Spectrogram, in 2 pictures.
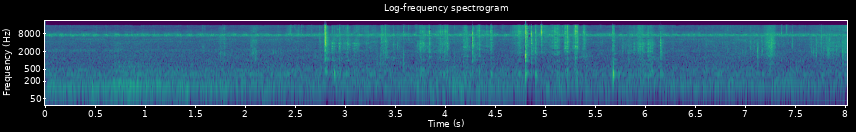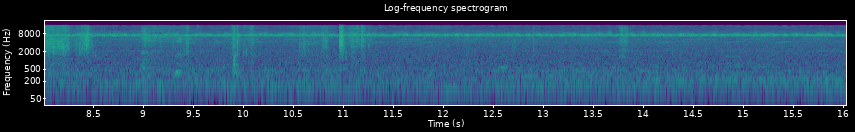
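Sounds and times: night insects trilling: 0.0 - 16.0
hand handling clicks and knocks: 2.8 - 6.3.

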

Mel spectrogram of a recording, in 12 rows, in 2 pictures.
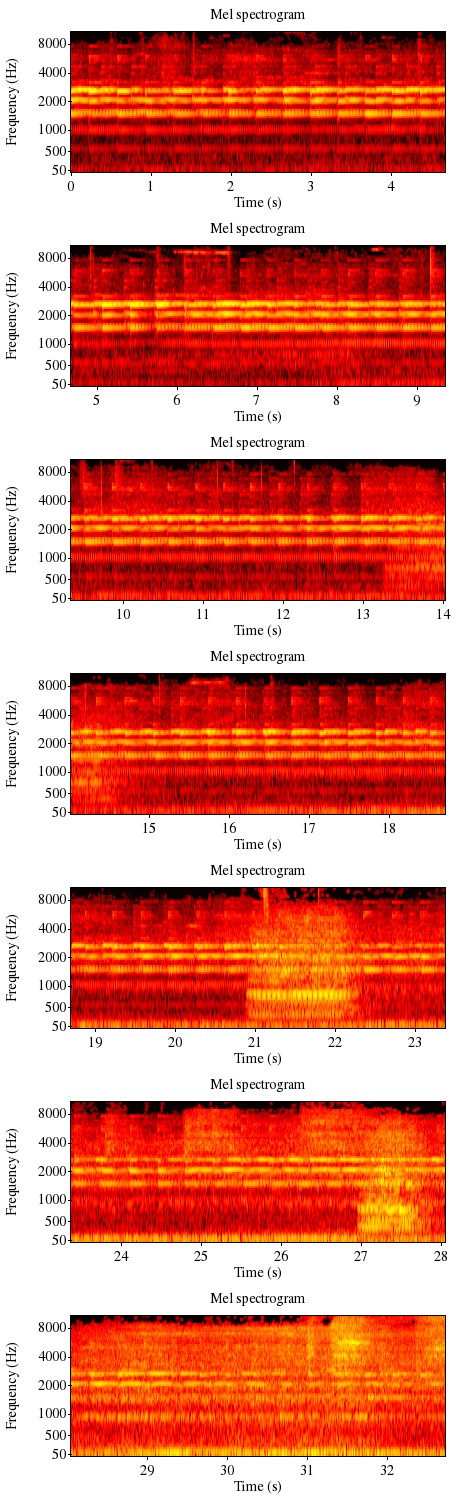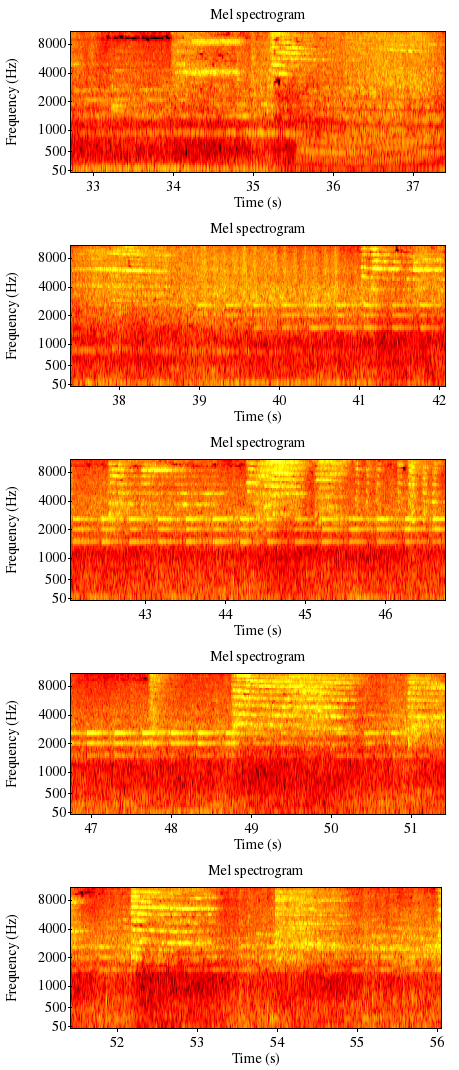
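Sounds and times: crossing bell ringing: 0.0 - 56.0
engine and train rumble: 7.6 - 56.0
locomotive air horn blasts: 13.3 - 14.6, 20.9 - 22.4, 27.0 - 27.9, 35.0 - 37.5.

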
